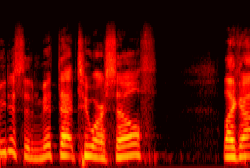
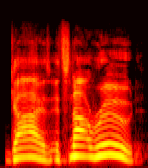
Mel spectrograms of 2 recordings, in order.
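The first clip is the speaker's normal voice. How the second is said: slow and louder, punch not in it's not rude; emphatic repeat; 2 semitones higher, 8 dB louder, slower than usual. Shown as a demonstration.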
